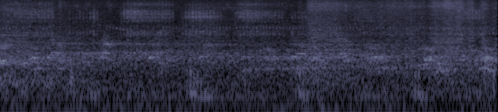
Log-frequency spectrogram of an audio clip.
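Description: A gray tabby cat purring close by, a soft, steady low rumble that runs the whole time beneath quiet background noise, with faint talking in places.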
